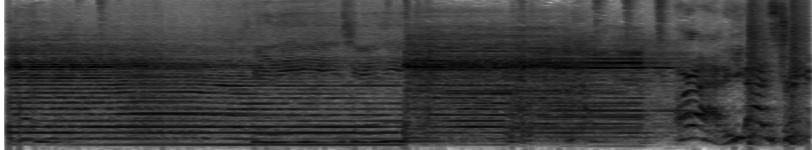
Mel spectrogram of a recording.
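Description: Distorted electric guitar holding a sustained chord, switching to another held chord about four seconds in. The chord stops about six and a half seconds in, and a man's voice starts talking into the microphone near the end, with a few sharp hits.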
